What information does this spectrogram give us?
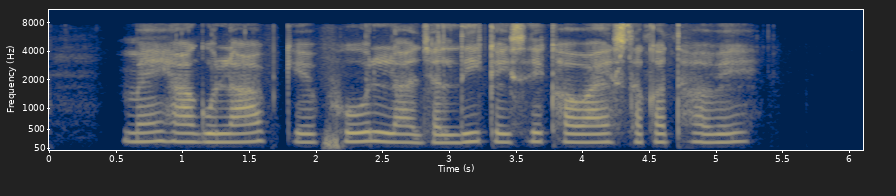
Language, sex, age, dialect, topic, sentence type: Chhattisgarhi, female, 18-24, Northern/Bhandar, agriculture, question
